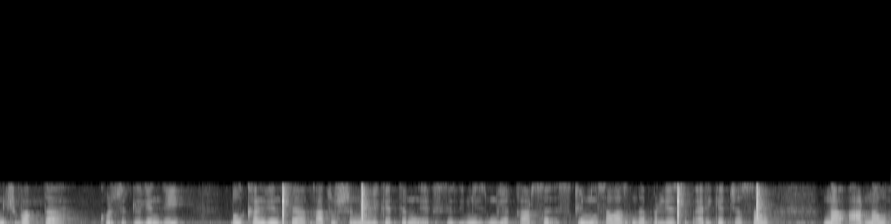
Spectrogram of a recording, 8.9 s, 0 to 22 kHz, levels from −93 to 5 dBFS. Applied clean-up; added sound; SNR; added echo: none; Clapping; 5 dB; reverberation time 2.2 s.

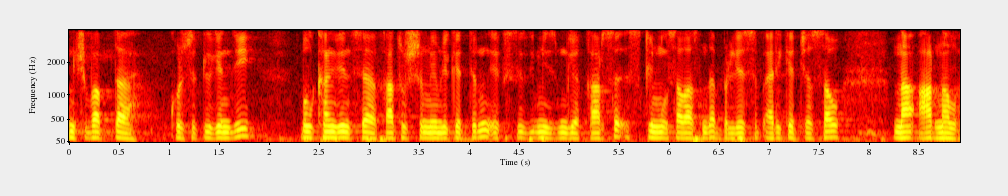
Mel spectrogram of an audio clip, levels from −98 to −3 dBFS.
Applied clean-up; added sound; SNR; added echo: none; none; none; none.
